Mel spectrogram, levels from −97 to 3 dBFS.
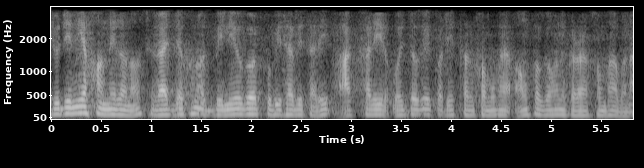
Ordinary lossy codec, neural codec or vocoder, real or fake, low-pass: AAC, 16 kbps; codec, 24 kHz, 0.5 kbps, DualCodec; fake; 3.6 kHz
